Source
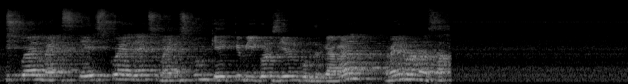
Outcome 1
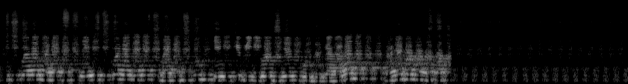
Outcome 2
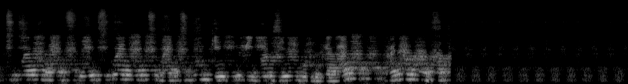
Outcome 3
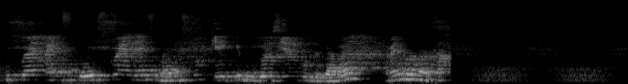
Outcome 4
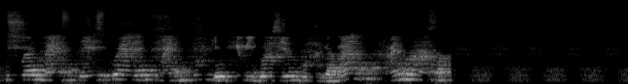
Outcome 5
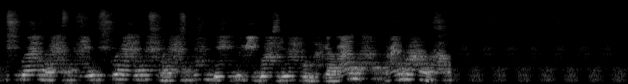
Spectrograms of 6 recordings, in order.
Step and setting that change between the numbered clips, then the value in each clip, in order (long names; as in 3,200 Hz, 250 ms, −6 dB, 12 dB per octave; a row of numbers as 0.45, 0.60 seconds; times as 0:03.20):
two-band tremolo in antiphase, speed: 9.9, 6.3, 1.2, 2.7, 4.2 Hertz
